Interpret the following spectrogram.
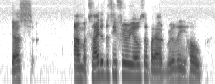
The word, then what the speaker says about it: Furiosa: And then the last thing, the last trailer I would mention is the sequel to Mad Max Fury Road, and that's Furiosa. Am I pronouncing that correctly?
